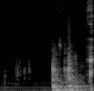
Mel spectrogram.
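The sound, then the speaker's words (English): A sip of orange juice: near silence, then a short wet slurping burst that fills the second half of the moment. “I need a sip. Another sip of orange juice.”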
